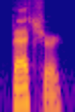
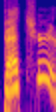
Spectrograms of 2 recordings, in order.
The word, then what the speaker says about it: Becher: Becher. Is it Becher? Does it sound like a T? Yes.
